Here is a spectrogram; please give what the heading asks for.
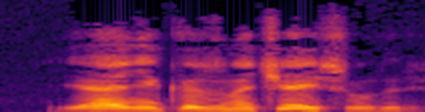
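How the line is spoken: Dry, curt. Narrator (Russian): сухо ответил Люаньяк

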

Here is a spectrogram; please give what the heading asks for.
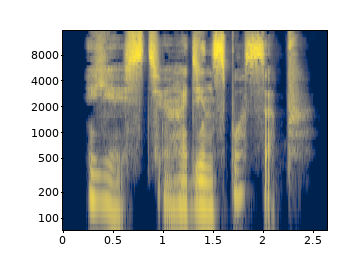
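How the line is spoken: Quiet reply. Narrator (Russian): так же тихо отвечает Егор

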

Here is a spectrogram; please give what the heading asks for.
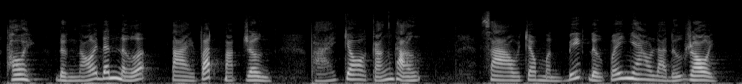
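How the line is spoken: Smiling. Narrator (Vietnamese): Ngô Dụng mỉm cười mà rằng

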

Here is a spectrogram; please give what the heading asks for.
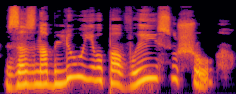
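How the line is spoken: Confident, menacing, strong. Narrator (Russian): уверенно и грозно обещала Саша, бросая в воздух крепкие сильные звуки

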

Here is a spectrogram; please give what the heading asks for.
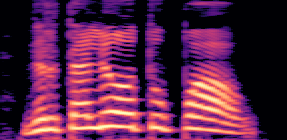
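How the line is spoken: Shouting while moving. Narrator (Russian): Один из них на ходу крикнул

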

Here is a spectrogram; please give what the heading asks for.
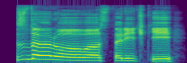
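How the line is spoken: Cheerful shout. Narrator (Russian): весело крикнул Тит с зарода

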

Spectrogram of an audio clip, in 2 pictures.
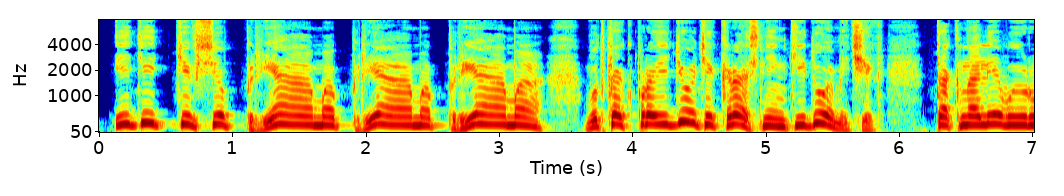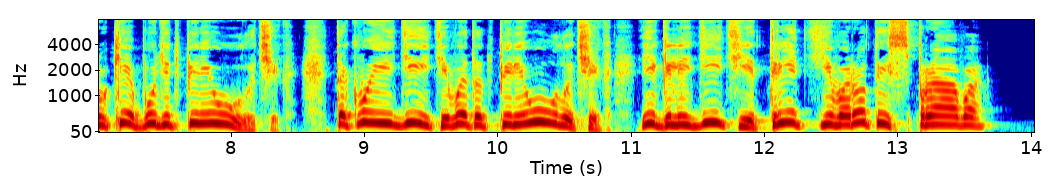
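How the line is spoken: Shrill thin shout. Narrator (Russian): Торговка стала кричать пронзительным тонким голосом

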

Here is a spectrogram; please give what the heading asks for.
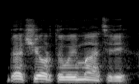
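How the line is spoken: Amused snort. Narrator (Russian): хмыкнул один

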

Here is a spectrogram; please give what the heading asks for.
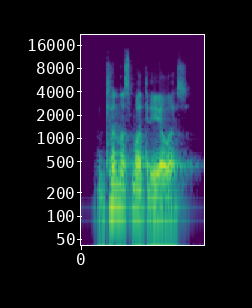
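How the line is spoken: Snorting, dry. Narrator (Russian): хмыкнула смерть

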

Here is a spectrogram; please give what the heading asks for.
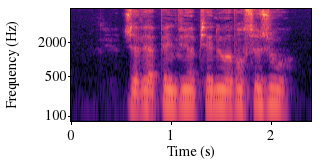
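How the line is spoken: Cheerful reply. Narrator (French): répondit gaiement Florence

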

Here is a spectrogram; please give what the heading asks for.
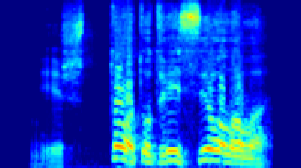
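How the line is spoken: Yelled. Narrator (Russian): заорал Брайан

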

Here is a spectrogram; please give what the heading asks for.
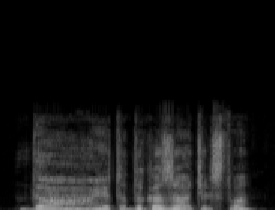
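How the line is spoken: Relieved sigh. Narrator (Russian): вздохнул с некоторым облегчением Граляр

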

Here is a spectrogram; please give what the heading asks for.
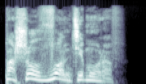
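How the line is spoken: Barked. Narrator (Russian): рявкнул Павел

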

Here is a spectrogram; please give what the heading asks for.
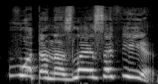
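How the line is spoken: Shouting. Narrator (Russian): закричала Ава

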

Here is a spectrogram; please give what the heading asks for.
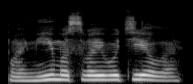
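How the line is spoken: Stern repetition. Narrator (Russian): грозно повторил я

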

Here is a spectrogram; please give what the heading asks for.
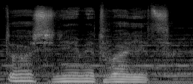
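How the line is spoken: Asked in unhappy voice. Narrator (Russian): несчастным голосом спросил Норман

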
